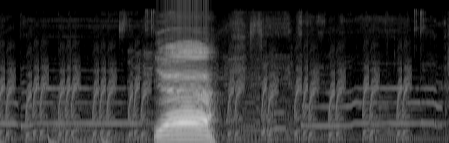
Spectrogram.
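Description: Cartoonish quacks from a Roblox Duck Army game, a light repeated patter of small quack-like blips under a soft game tone, broken by one loud drawn-out honk in the middle, with a brief spoken word.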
